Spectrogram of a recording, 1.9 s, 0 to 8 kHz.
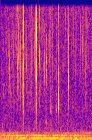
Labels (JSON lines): {"label": "anthrophony, boat engine", "recorder": "SoundTrap 300"}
